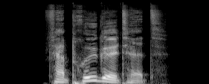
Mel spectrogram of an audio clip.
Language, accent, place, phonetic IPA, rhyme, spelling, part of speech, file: German, Germany, Berlin, [fɛɐ̯ˈpʁyːɡl̩tət], -yːɡl̩tət, verprügeltet, verb, De-verprügeltet.ogg
- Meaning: inflection of verprügeln: 1. second-person plural preterite 2. second-person plural subjunctive II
